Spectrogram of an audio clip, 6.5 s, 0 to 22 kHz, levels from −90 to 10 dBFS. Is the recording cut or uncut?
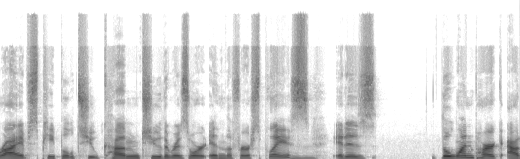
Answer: uncut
